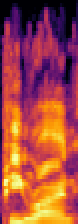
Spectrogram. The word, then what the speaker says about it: Perine: and you know it's common knowledge that Samaje Perine, am I saying it correctly, the last name? – Perine is a much better pass protector than Joe Mixon.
